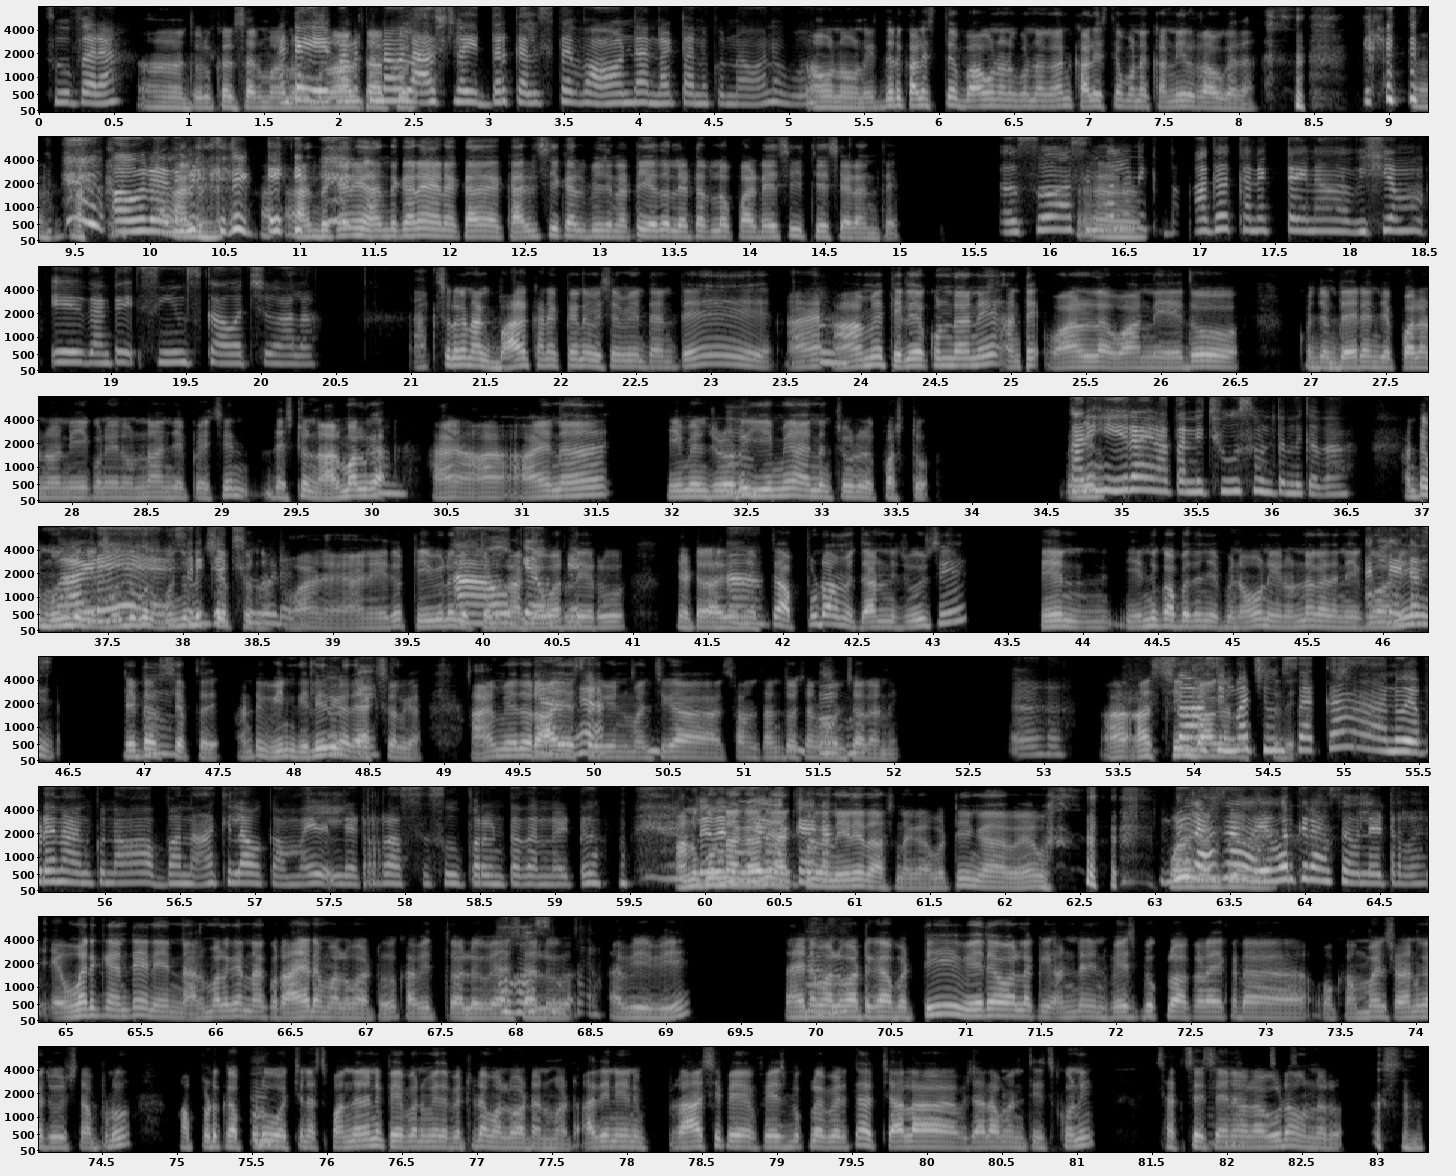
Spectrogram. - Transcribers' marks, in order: in English: "లాస్ట్‌లో"; other background noise; laughing while speaking: "అవును. అది గూడా కరెక్టే"; laughing while speaking: "అందు అందుకని అందుకని ఆయన"; in English: "సో"; tapping; in English: "సీన్స్"; in English: "యాక్చువల్‌గా"; in English: "జస్ట్ నార్మల్‌గా"; in English: "అండ్ లెటర్స్"; in English: "లెటర్స్"; in English: "యాక్చువల్‌గా"; in English: "సో"; in English: "సీన్"; in English: "సూపర్"; in English: "యాక్చువల్‌గా"; chuckle; in English: "నార్మల్‌గా"; in English: "సూపర్!"; in English: "ఫేస్‌బుక్‌లో"; in English: "సడెన్‌గా"; in English: "ఫేస్‌బుక్‌లో"; in English: "సక్సెస్"
- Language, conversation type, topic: Telugu, podcast, ఏ సినిమా సన్నివేశం మీ జీవితాన్ని ఎలా ప్రభావితం చేసిందో చెప్పగలరా?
